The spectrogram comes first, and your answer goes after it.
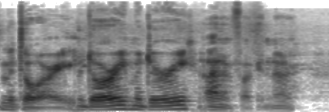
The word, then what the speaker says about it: Midori: Maduri or Midori? It's Midori.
